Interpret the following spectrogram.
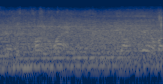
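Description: GT race car engines running on the circuit: a steady engine note from a pack of cars.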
